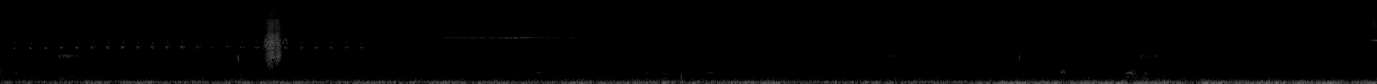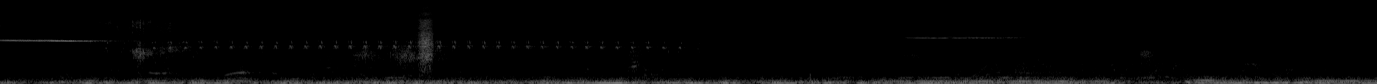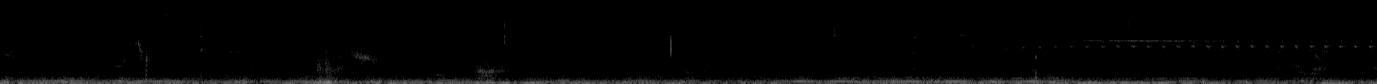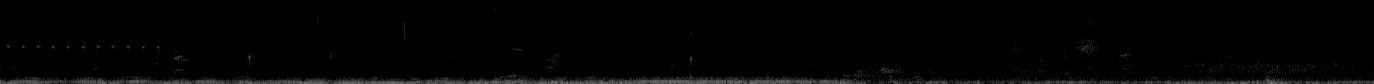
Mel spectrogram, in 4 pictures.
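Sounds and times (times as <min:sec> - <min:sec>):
songbird whistling and trilling: 0:04.4 - 0:05.9, 0:13.6 - 0:19.4, 0:22.8 - 0:24.2, 0:37.8 - 0:43.0
steady low rumble: 0:14.5 - 0:55.0.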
